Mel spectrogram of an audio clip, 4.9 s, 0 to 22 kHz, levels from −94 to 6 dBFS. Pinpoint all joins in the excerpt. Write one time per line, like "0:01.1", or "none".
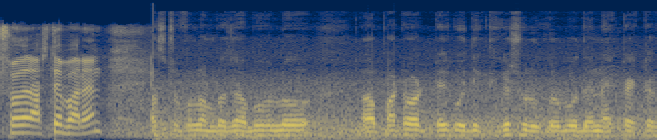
0:01.1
